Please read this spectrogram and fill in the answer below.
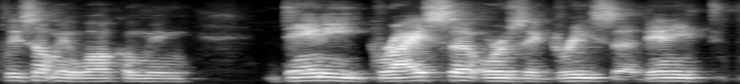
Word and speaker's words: Grisa: It's technically it's pronounced Grisa, I guess. My family always said just pronounce it Grisa, and I'm like, well, phonetically it makes no sense. Everyone always pronounces it Grisa, so we decided 2 weeks ago it's going to be Grisa from now on. So I don't have to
